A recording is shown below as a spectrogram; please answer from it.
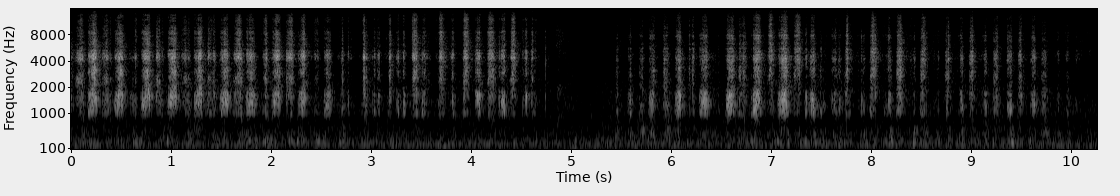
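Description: A wooden stylus scratches short, quick strokes near the bottom of a flat, spiral-bound scratch-art pad with black-coated card. The strokes form a rapid, fairly regular run of dry, bright scratches. There is a brief pause around the middle before the scratching resumes.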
